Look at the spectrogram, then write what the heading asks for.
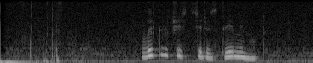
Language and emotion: Russian, neutral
